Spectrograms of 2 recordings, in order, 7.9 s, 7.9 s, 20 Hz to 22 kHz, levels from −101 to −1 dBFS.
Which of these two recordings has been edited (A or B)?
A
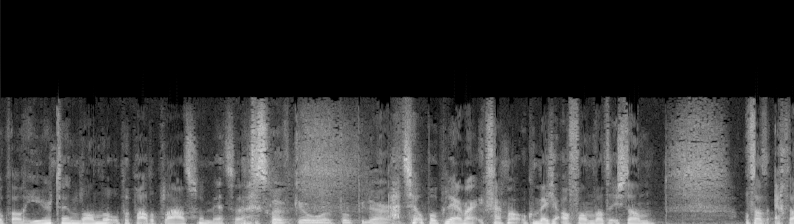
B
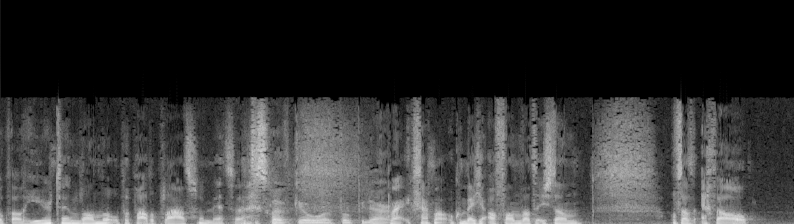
B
